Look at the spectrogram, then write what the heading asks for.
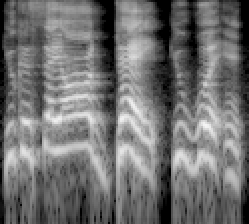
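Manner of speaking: ordinary talk, nothing marked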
